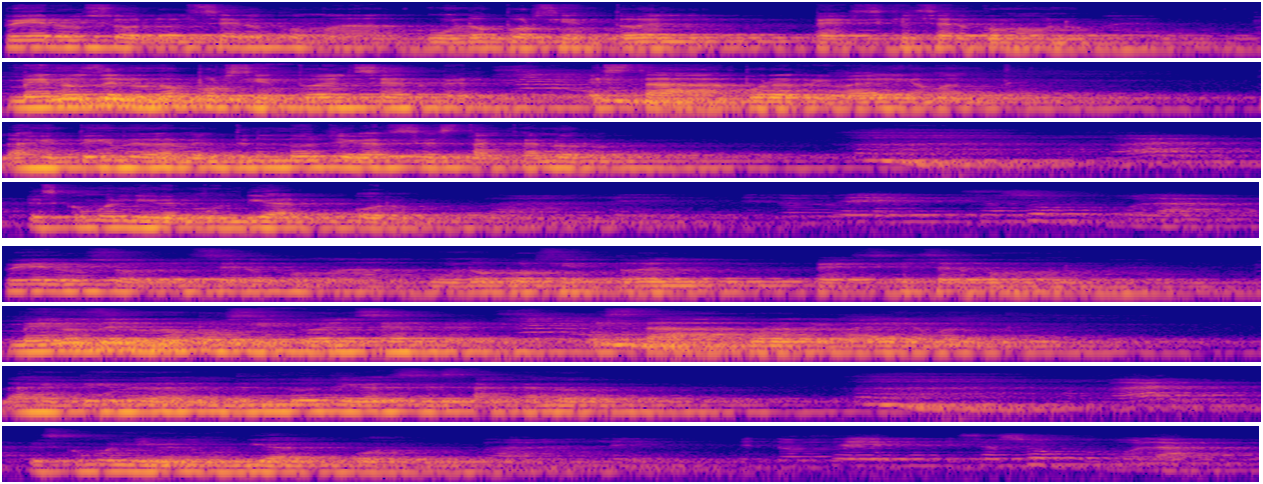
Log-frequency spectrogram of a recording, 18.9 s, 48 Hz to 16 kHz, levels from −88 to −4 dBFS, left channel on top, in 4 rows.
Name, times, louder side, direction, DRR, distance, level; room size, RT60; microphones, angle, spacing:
voice 1, 0.0-2.7 3.0-4.1 4.7-6.5 6.9-8.5 9.4-11.8 14.3-15.8, left 2 dB, 70° left, 6 dB, 0.7 m, -30 dB
sound 1, 4.7-5.9 6.5-7.4 7.8-8.7 10.7-10.8 12.6-13.5, right 1 dB, 55° left, 1.5 m, -38 dB
voice 2, 13.3-13.9 16.0-16.6 16.9-17.5 17.8-18.6, right 2 dB, 45° right, 0 dB, 1.1 m, -47 dB
6.0 x 4.1 x 5.7 m, 2.3 s
head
